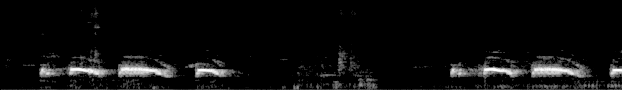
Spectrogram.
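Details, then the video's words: A spotted dove gives soft, low cooing phrases of four notes, the last dropping slightly, repeated after a pause, with faint rustling between phrases; used as a lure call. "Derkuku GACOR"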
